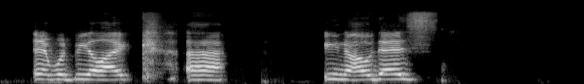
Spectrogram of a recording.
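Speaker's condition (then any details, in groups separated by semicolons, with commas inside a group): Cerebral palsy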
